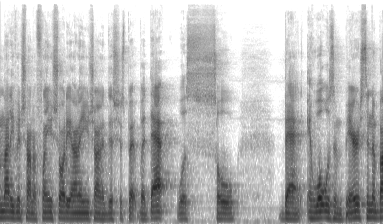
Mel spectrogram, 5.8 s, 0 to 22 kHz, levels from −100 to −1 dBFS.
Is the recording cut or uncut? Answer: uncut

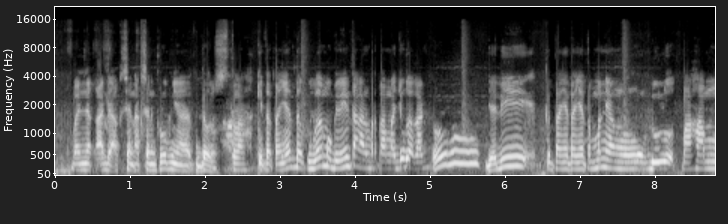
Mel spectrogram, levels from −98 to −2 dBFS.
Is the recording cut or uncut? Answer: uncut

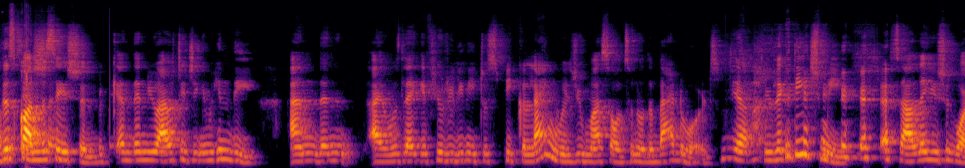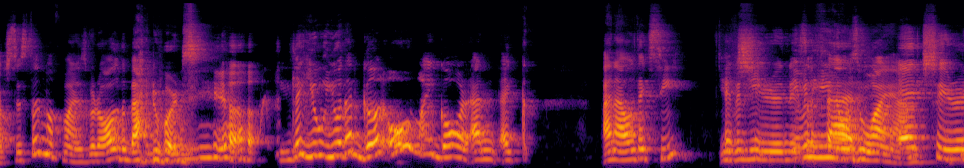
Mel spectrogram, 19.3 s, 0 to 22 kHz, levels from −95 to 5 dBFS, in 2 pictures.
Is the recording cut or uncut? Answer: cut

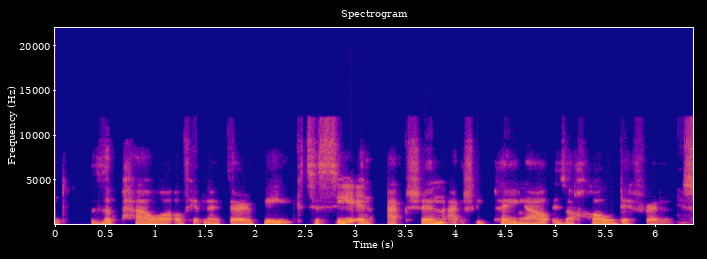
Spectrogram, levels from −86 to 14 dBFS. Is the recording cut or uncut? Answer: uncut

